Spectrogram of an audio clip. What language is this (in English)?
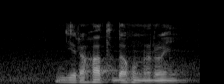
Punjabi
